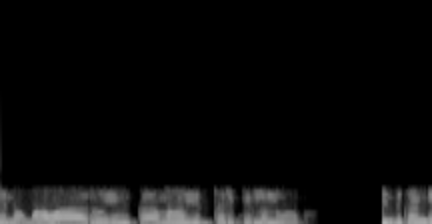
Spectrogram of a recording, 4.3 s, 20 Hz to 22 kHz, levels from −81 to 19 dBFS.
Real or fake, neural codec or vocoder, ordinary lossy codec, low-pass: real; none; none; 3.6 kHz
